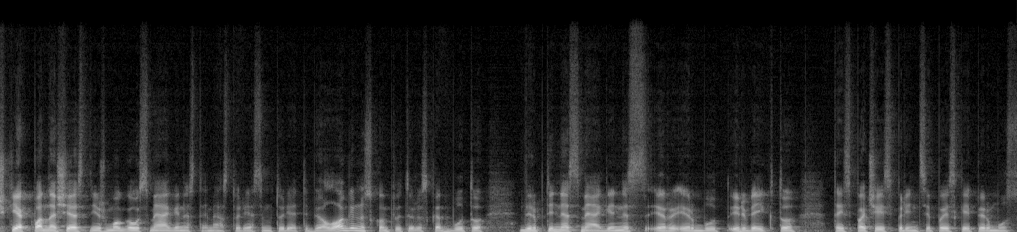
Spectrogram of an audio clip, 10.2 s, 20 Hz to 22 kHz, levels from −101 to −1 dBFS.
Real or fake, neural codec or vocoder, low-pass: fake; autoencoder, 48 kHz, 128 numbers a frame, DAC-VAE, trained on Japanese speech; 19.8 kHz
